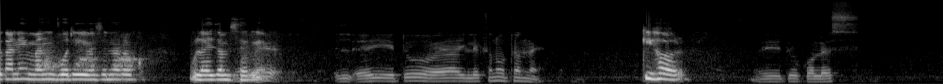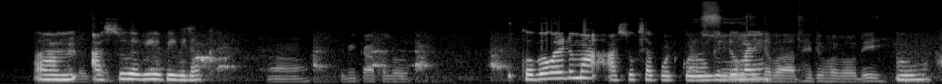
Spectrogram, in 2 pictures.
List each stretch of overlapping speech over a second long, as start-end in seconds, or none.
16.4-18.2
